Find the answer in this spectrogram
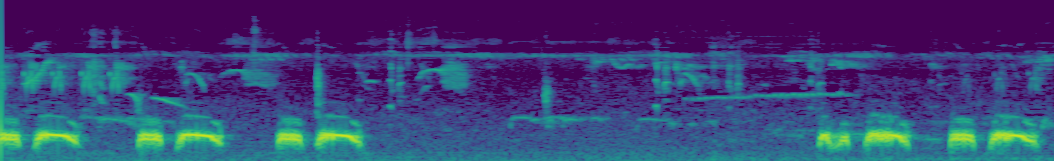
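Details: Spotted dove luring call for attracting wild birds: deep mellow coos in groups of a brief note followed by a longer drawn-out one, a quiet gap midway, faint high bird chirps behind.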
